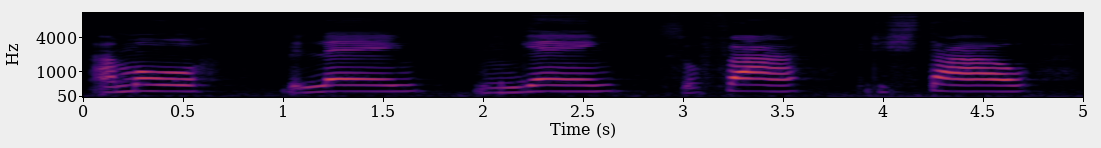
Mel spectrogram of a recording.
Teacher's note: a sílaba tônica dessas palavras é a última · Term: oxítonas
